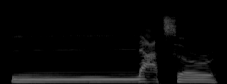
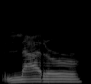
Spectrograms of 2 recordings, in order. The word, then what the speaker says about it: latter: you won't expect him to say latter not ladder right but latter because of his accent it looked prosperous and it looked prosperous it looked looked prosperous.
